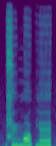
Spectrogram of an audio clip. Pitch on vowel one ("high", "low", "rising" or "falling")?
falling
